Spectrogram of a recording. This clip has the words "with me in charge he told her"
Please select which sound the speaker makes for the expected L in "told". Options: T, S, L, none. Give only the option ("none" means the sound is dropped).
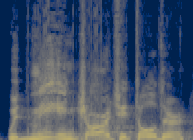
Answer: L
